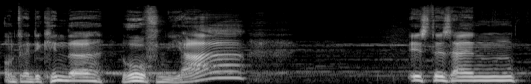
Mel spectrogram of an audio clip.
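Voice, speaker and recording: An actor playing an awkward, bookish job applicant in a radio play, hesitant, polite and self-deprecating. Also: male voice, high voice, huge pitch swings, extremely slow, vocal fry, soft background music, full character voice. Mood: reciting.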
